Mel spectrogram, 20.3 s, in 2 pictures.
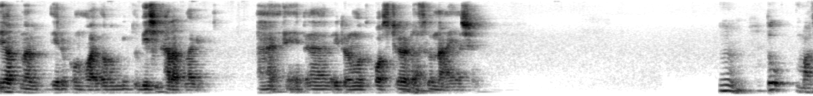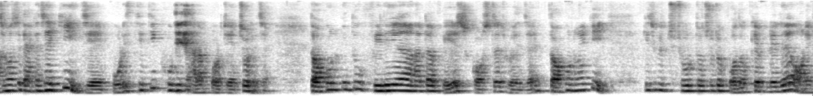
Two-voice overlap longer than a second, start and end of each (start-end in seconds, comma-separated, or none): none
